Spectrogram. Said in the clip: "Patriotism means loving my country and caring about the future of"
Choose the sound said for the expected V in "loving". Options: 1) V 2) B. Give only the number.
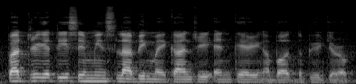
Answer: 2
